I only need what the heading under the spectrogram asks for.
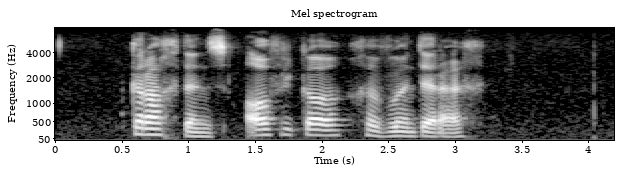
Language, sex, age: Afrikaans, male, 18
